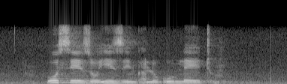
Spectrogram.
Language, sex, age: Zulu, female, 20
